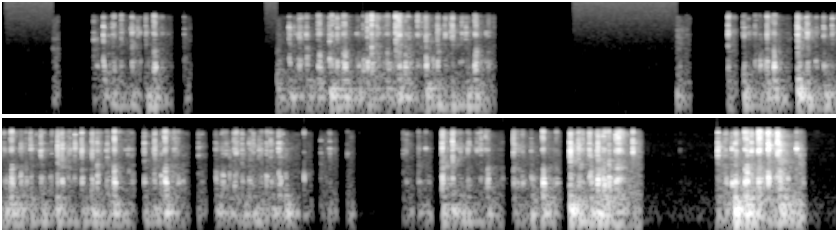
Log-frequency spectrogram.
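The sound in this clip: Typing on a computer keyboard comes in several bursts of rapid, clicky keystrokes separated by short silent pauses, with a faint steady hiss running beneath.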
